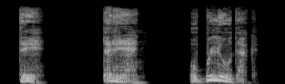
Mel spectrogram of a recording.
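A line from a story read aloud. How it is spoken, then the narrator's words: Quiet, angry. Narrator (Russian): Негромко, но зло говорил вице-губернатор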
